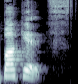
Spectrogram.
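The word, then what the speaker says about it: Bueckers: Paige buckets. Just go with it. It's Paige bucket.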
